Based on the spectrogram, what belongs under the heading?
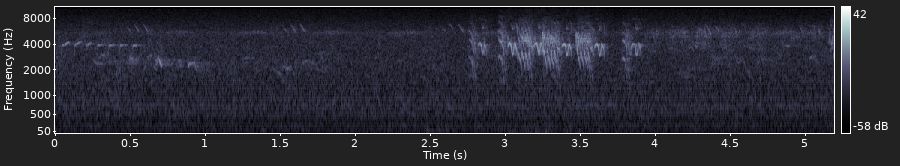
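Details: Close-up Baya weaver calls at a colony: faint high twitters at first, then a loud burst of rapid, sharp chattering notes for about a second before the calls fade.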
